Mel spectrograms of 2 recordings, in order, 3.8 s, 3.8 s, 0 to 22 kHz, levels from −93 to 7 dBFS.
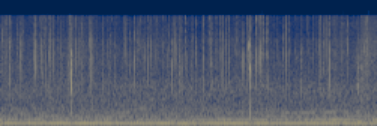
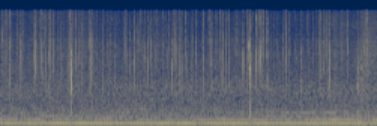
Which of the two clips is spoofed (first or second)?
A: first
